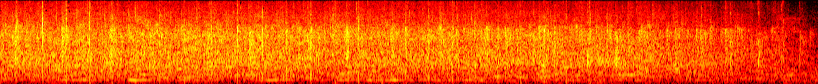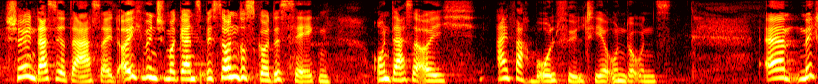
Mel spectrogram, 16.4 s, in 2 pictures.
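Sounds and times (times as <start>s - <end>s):
audience applause: 0.0s - 8.3s
speech: 8.3s - 15.0s, 15.8s - 16.3s.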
